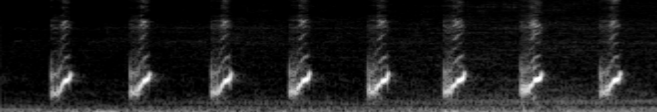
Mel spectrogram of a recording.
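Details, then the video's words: Evenly spaced upswept notes from a male white-breasted waterhen, about two and a half a second, a fast lure call used for training birds or speaker trapping. "Tiếng chim quốc trống mồi tốc độ"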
